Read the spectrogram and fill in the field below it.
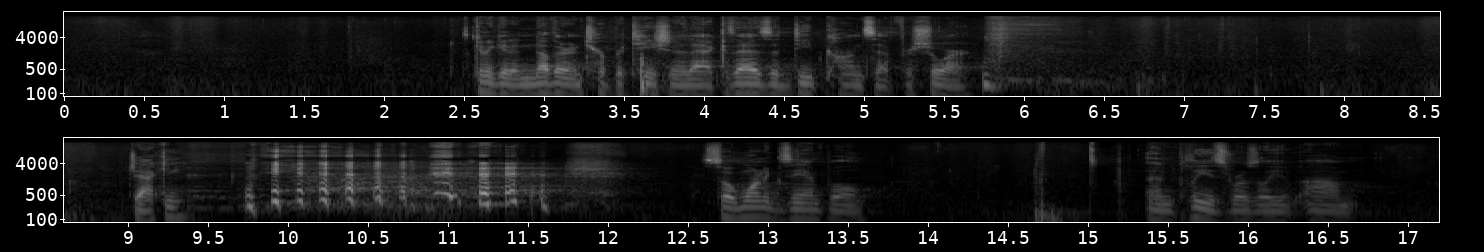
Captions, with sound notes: - It's going to get another interpretation of that because that is a deep concept for sure. Jackie? [LAUGHTER] - So one example, and please, Rosa Lee,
